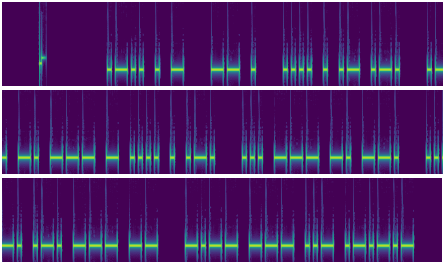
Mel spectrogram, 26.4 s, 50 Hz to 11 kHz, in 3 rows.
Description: Morse code, heard as a keyed tone, about 15 wpm, 700 Hz. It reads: LET ME HEAR ANOTHER SONG FROM YOU.
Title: Sentences from Top 1000 Words - Review Part 2 - 15wpm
